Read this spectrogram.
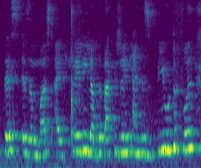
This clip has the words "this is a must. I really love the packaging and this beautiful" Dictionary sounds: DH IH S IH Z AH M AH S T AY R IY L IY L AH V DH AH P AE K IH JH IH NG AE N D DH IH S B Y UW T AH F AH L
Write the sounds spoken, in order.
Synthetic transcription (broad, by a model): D IH S IH Z AH M AH S T AY L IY L IY L AH V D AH P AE K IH JH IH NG AE N D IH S B Y UW T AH F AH L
